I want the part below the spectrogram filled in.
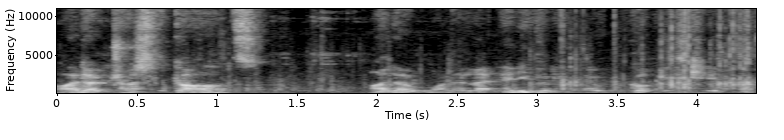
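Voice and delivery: hushed, quiet whisper. Telling another character secretly about the kids: whisper. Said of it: "I'll whisper to him".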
